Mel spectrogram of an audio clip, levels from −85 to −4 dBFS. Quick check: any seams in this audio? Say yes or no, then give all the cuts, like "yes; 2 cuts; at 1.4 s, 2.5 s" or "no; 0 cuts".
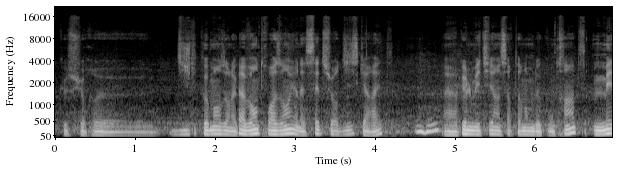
yes; 3 cuts; at 1.7 s, 2.3 s, 5.1 s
